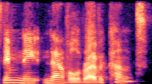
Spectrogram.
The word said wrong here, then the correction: Naval Ravikant: something like that. Mm-hmm. So this one was also Naval, like a brilliant book. – Naval Ravikant, yeah. – Naval, yes, that's the one.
